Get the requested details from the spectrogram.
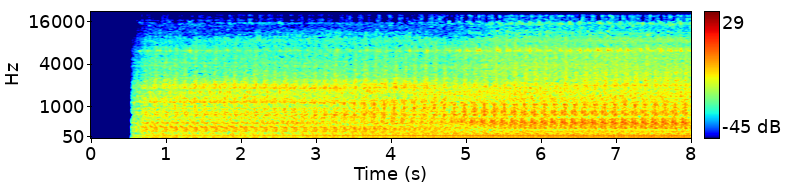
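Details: BMW N47 diesel idling, engine destroyed by very bad oil servicing: hard, steady knock about three or four times a second over a harsh clatter; severe internal wear.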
